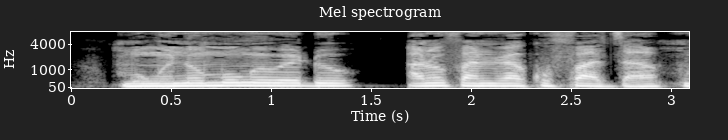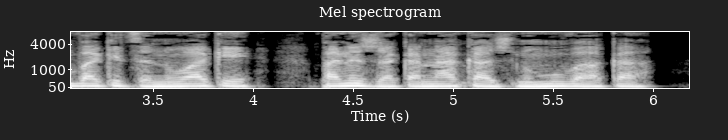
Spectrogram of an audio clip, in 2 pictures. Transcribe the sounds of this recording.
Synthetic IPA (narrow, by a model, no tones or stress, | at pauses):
mumwe̞no̞mumwe̞we̞ɗu | ano̞fanirakufad͡zamuʋak̬id͡zaniwake̞ | pane̞ʐakanakaʐino̞muʋaːka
